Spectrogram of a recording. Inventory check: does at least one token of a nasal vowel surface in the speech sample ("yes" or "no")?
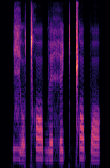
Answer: no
